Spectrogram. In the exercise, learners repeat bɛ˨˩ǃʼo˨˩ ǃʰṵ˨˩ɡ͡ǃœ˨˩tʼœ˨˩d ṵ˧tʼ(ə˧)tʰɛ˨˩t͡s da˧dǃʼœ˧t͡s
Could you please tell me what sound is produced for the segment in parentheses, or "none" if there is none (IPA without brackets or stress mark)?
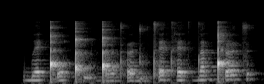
ɛ˧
